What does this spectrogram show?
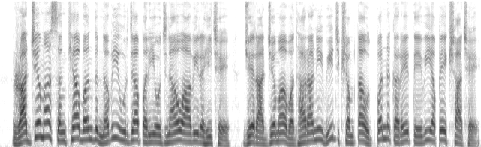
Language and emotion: Gujarati, neutral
